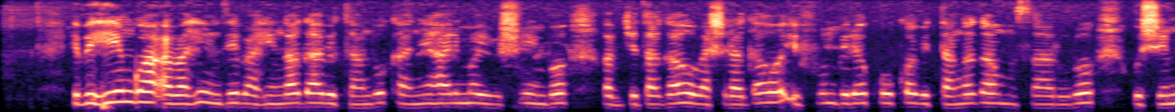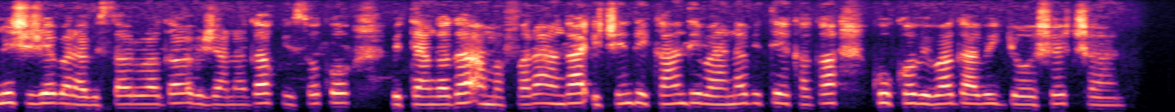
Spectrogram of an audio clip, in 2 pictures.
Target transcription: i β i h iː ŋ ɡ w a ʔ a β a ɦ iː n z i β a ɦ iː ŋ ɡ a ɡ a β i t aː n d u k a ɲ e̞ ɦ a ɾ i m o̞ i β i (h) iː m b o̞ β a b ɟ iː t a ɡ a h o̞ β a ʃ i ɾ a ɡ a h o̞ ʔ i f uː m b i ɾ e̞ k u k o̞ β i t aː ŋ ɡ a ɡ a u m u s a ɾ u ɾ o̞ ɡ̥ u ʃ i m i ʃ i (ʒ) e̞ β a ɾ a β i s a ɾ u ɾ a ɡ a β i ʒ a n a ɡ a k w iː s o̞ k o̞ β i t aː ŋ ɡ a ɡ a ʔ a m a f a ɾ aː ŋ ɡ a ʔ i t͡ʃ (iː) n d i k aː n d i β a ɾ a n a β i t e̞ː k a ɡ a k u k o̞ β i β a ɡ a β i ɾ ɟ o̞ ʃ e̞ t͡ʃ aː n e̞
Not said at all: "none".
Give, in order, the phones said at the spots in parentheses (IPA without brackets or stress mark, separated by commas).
ʃ, ʒ, iː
